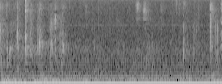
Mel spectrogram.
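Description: Rapid clattering keystrokes on a computer keyboard, a quick uneven run of taps with brief pauses, close and clear with no voices.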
